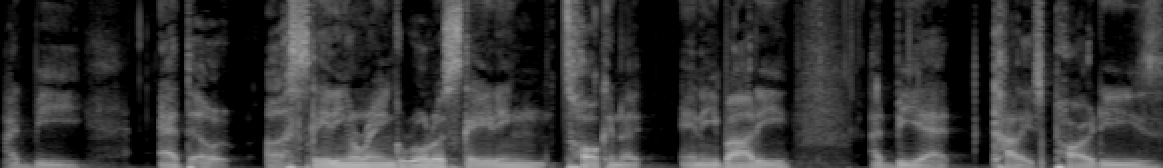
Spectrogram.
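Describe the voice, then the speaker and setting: The recording is very clean with a silent background as a man with a fairly low pitch speaks at a fairly slow pace in a normal speaking voice. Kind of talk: casual talk to camera. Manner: casual, frank, uses profanity.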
